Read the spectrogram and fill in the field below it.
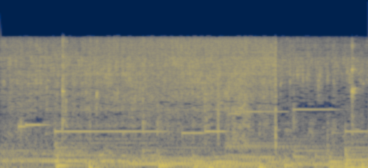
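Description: Garlic frying in oil in a pan, giving a steady close sizzle with a constant crackling hiss and a few brief clinks, with no talking.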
